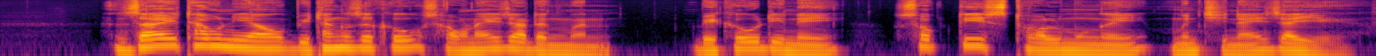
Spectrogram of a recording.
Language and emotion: Bodo, neutral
